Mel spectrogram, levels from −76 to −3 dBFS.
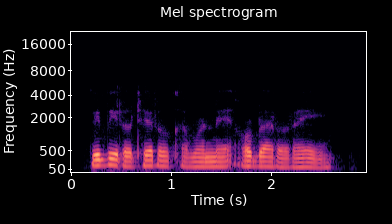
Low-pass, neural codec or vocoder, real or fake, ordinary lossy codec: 5.4 kHz; codec, 16 kHz, 4.8 kbps, FACodec; fake; AAC, 32 kbps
